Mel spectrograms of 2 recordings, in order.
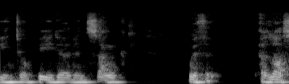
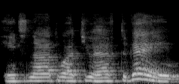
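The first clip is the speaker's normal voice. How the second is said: put-on understated Italian-accented comment; dry comment; 7 semitones higher than usual. A narrator's reading. Maestro counters the surgeon, dry Italian-accented comment. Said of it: "Toscanini commented dryly".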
